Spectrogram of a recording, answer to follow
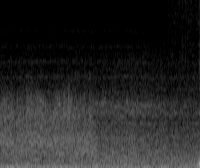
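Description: Steady rush of wind and road noise from a moving motorcycle, with no distinct engine note standing out, easing slightly near the end.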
